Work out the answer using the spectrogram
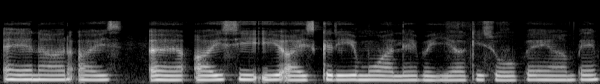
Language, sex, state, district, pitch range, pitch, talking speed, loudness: Hindi, female, Rajasthan, Jaipur, 205-215 Hz, 210 Hz, 120 wpm, -14 LUFS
